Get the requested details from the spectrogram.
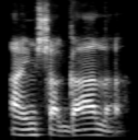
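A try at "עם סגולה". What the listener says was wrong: So that letter, the first letter after I'm is Sa, as opposed to Shah. So I'm Sagala, right?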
